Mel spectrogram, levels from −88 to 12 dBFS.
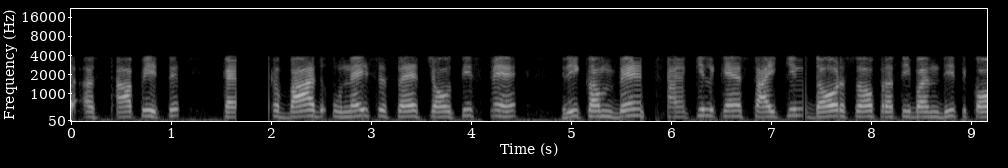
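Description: Throughout, the speech passes through the G.723.1 codec at what sounds like its 6.3 kbit/s mode. Nothing above 4 kHz survives and the slowly updated voice model causes heavy damage, leaving the speech muffled and hoarse with smeared consonants.

VoIP packet loss concealed by the speech codec strikes at 1.58–2.03 s, 4.10–4.25 s, in scattered short gaps across 5.63–6.16 s, and at 7.26–7.37 s. The decoder extrapolates its last pitch and filter at falling gain, stretching the sound into a buzzy tone or coloured noise that fades, and the voice stays weak briefly after each gap.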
